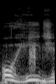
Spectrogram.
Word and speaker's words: Ohrid: no lago need também o nome pronuncia horrid não é oriente mas eu só falo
